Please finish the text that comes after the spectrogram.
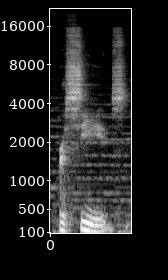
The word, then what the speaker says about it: perceive: Let's look at the final word, perceives, perceives, perceives. Two sounds, two vowel sounds. Are they long or short? Perceive. First one is short, per. Second one is very long, sieves, perceives.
